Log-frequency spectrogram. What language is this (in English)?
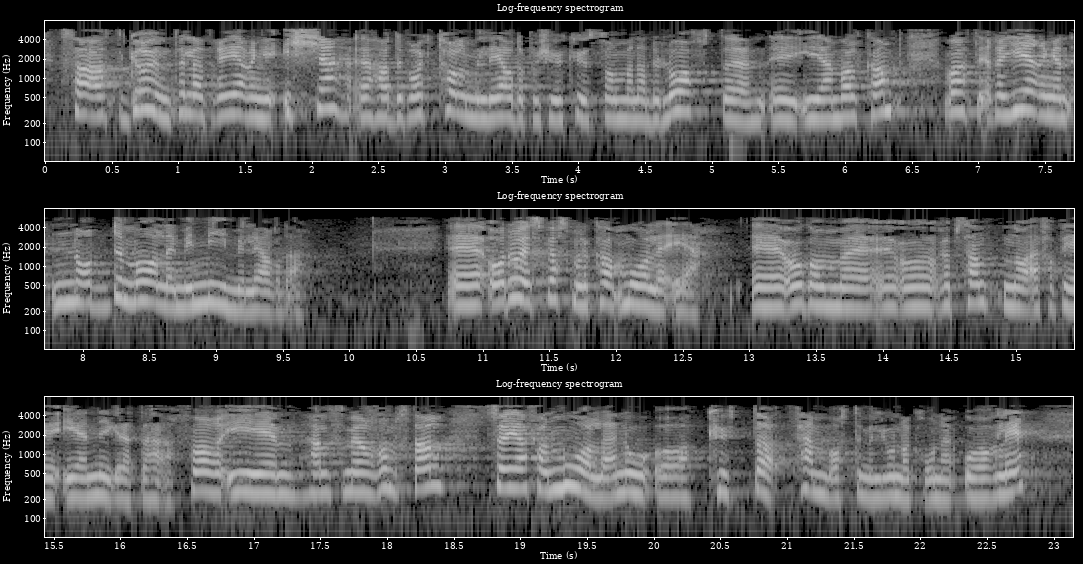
Norwegian Nynorsk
